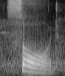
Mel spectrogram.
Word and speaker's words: sword: don't pronounce the w sword it's the w is silent yes so she shall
